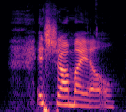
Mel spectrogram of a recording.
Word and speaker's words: Ishamael: Ishamael, I guess maybe is the better way to pronounce it. Like Raphael. Ishamael.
